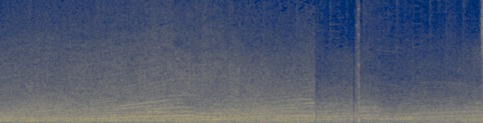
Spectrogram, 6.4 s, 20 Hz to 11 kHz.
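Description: Classic F1 race cars scream around a tight chicane in a racing video game, their high engine whine rising and sliding in pitch as several cars rev together, loud and continuous.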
